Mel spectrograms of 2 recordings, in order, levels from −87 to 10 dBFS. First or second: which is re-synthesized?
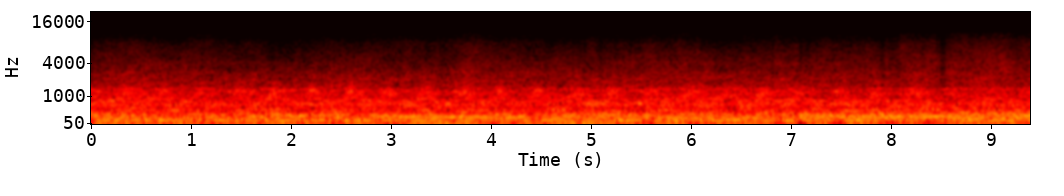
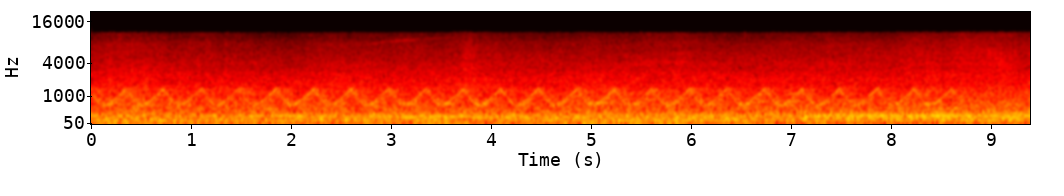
first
